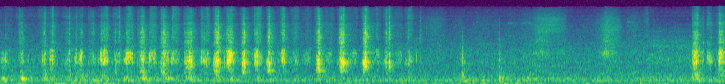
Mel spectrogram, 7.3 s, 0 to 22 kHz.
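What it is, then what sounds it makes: Scratch-art paper page. A wooden stylus scratches detail lines on a dragon drawn on a black-coated scratch-art paper page. Quick, dry scraping strokes come in a fast, uneven rhythm, with a bright, hissy rasp centered around 1 kHz. The strokes fade into a quieter stretch of soft rustling before a few more sharp scratches at the end.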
